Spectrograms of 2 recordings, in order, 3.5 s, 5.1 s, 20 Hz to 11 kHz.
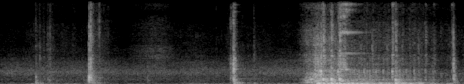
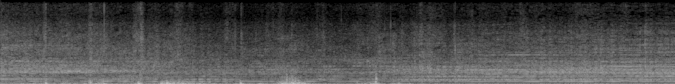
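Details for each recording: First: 2000 Arctic Cat ZL440 two-stroke, start attempts, straight pipe with no muffler, tried at half throttle with choke and at full throttle without; scattered clicks, then ragged cranking sputters that never catch; engine flooded. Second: 2000 Arctic Cat ZL440 two-stroke snowmobile engine during a rebuild for a crankshaft that split in half, now running after being flooded; a crisp buzzy note settles to a steady high idle with nothing rattling or missing: normal running.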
